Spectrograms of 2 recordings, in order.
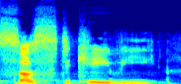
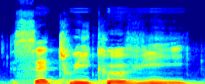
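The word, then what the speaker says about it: Cestui que vie: It's Old French, and they call it sus de KV, and that's not the correct pronunciation.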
